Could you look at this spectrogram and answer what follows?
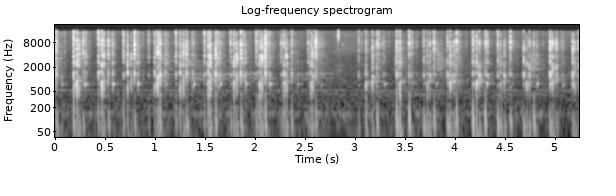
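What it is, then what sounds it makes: Metal cream tin. Fingertips and nails quickly tap and scratch the lid and sides of a small, round, hollow blue metal Nivea cream tin held in both hands. The result is a rapid, uneven stream of short, dull, hollow taps with a low thud and almost no ring, mixed with faint scratchy brushing.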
